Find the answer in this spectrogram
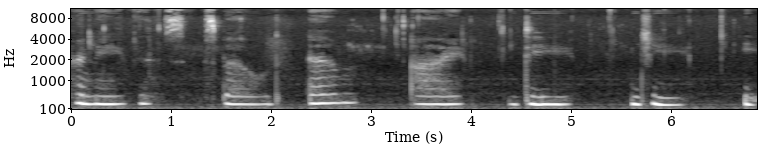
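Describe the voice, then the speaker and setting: Whispering young woman, soft ASMR chat. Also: sits high, flat delivery, breathy edge, no echo, phone-quality sound. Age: 20s. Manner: whispered, unhurried and giggly. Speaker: ASMR creator.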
